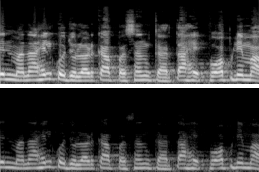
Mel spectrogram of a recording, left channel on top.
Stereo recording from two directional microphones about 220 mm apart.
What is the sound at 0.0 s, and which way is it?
A man's voice, 15° left (ahead or behind).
